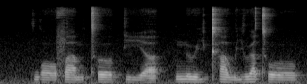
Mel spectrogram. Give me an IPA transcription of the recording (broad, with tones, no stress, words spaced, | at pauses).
kwɔː˩˦fa˧mtʰɤː˧ki˨˩a̯ | nɯː˩˦jkʰa˨˩w jɯ˦˥a̯tʰoː˧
